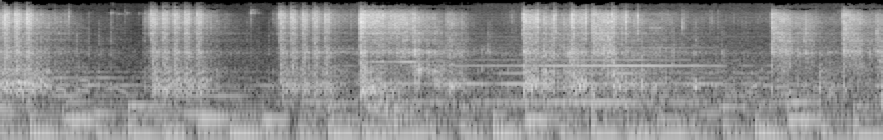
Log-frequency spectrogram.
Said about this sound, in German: Und dann gingen auch schon die ersten Schüsse los.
